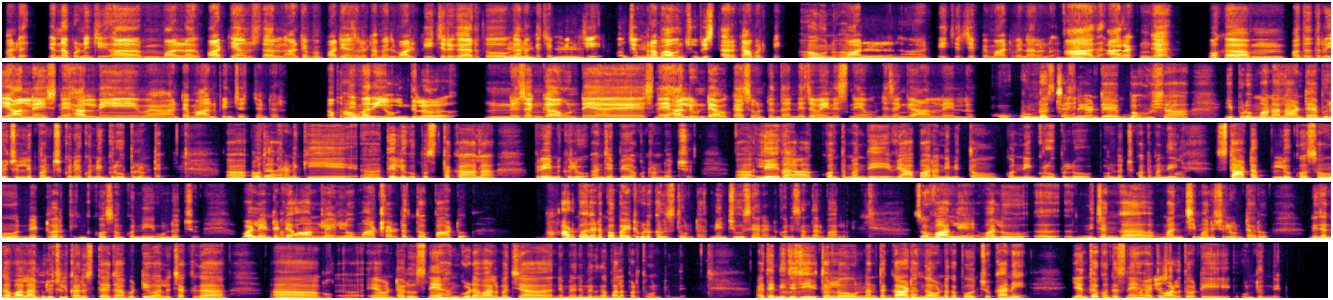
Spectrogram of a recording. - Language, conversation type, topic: Telugu, podcast, ఆన్‌లైన్‌లో పరిచయమైన స్నేహితులను నిజంగా నమ్మవచ్చా?
- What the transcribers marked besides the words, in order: in English: "ఐ మీన్"; in English: "ఆన్‌లైన్"; other background noise; unintelligible speech; unintelligible speech; lip smack; in English: "నెట్వర్కింగ్"; in English: "ఆన్‌లైన్‌లో"; in English: "సో"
